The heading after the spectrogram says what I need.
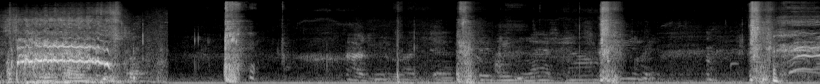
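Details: Dog sneezing: about four repeated short, sharp sneezes and snorts, with laughter and people talking to the dog in the room.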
